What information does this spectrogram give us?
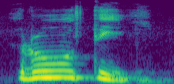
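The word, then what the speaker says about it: roti: Malaysian ভাষায় বলা হচ্ছে রুতি রুতি রুটিকে ওরা ট এর উচ্চারণটি না বলে ওরা ত এর উচ্চারণ করে মনে রাখবেন সব ধরনের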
